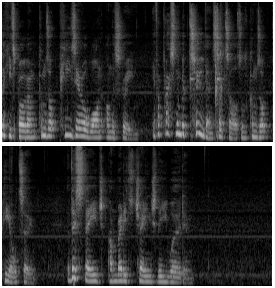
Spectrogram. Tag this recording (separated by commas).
Speech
